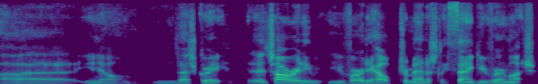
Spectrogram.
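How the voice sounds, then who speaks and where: A man with an American accent and a fairly high pitch, at a moderate pace with ordinary pitch variation, in a dry, close sound with no echo. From Ohio, US Midwest. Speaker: songwriter. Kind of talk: interview. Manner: halting; self-conscious about speaking voice.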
